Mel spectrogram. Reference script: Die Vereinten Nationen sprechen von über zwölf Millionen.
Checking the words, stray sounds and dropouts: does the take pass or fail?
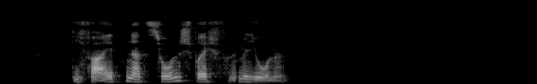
fail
